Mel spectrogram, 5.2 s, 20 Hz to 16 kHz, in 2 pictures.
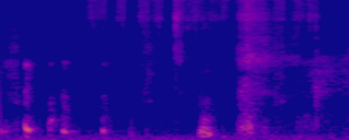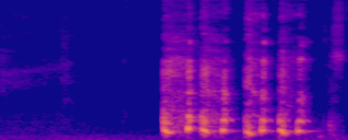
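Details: Adult woman coughing while eating chicken wings and fries, reporting a lingering cold: chewing and quiet mouth sounds, then a run of rapid, rough coughs over about 1.5 seconds.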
